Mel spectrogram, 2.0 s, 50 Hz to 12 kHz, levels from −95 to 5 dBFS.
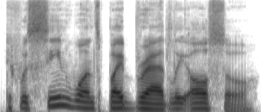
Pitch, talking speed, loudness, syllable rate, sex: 130 Hz, 205 wpm, -17 LUFS, 4.8 syllables/s, male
